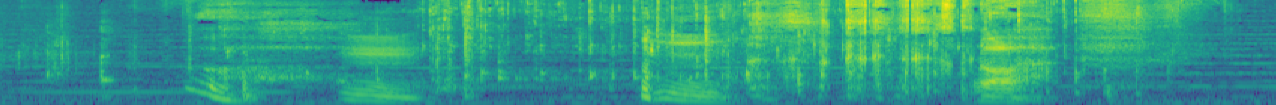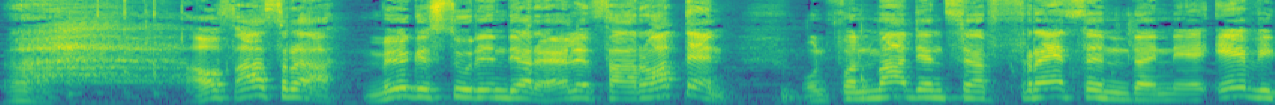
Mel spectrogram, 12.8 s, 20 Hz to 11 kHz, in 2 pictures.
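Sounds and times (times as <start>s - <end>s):
liquid pouring into a cup: 0.1s - 7.5s
speech: 1.0s - 2.4s, 3.2s - 4.1s, 4.8s - 5.6s, 6.4s - 12.7s.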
